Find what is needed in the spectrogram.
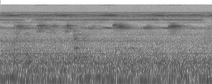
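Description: Whiteboard marker squeaking in short strokes as lines are drawn on the board, over a steady high-pitched background whine and a low hum.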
